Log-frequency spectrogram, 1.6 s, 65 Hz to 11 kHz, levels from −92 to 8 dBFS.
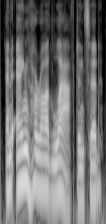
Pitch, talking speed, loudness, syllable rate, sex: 140 Hz, 190 wpm, -15 LUFS, 5.9 syllables/s, male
